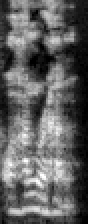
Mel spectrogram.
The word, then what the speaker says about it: O'Hanrahan: and his name is Peter O'Hanrahan.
